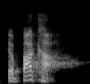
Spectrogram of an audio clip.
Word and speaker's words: 巴卡: 流泪谷啊，希伯来原文的发音叫巴卡啊，所以其实有的就翻成巴卡谷。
